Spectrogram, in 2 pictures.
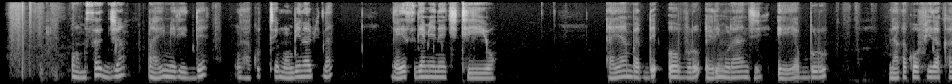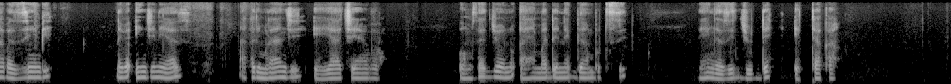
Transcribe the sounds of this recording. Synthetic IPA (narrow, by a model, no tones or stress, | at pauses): o̞musaɟːaː | jimiɾidːe̞ | ŋɡaːkutʰːe̞mumbinaβina | ŋɡaje̞siɡamje̞ne̞ːci̥tʰiːjo̞ | ajaːmbadːe̞o̞vulo̞ʔe̞limulaːɲɟie̞ja̰bːulu | naːkako̞fiːɾakʰaːβaziːmbi | neβaʔiɲɟinijazi | a̰kalimulaːɲɟie̞jaːce̞ːɱvu | o̞musa̰ɟːo̞ːnoʔajaːmbadːe̞ne̞ɡːaːmbutu̥si | neŋɡaziɟːudːe̞ː | tʰːakʰa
